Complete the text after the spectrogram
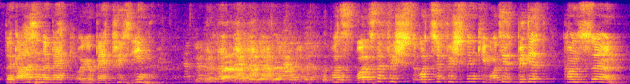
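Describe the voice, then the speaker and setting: An older man with a South African accent giving a live motivational talk, firing questions at the audience in an animated way. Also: very high voice, moderate pace, hardly any pauses, a crowd in the background. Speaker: motivational speaker. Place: large hall with a live audience. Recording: echoey hall, from a distance, audience audible.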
